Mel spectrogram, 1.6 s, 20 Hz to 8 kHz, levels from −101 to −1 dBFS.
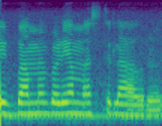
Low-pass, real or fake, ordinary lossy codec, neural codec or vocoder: none; real; none; none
